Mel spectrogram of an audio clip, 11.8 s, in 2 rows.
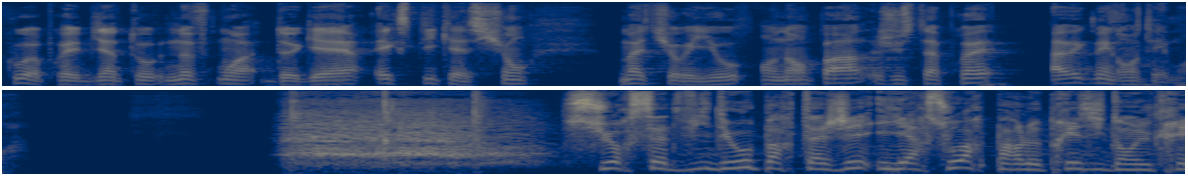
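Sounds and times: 
speech: 0:00.0 - 0:06.1, 0:08.8 - 0:11.8
residents of Kherson cheering Ukrainian forces after the Russian withdrawal: 0:07.3 - 0:08.7.

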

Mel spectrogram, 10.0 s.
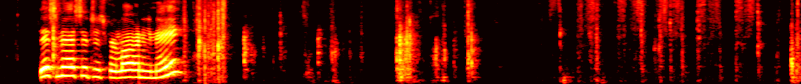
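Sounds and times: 
speech: 0:00.5 - 0:02.5
cards shuffled and pulled from a deck during a card reading: 0:02.2 - 0:10.0.

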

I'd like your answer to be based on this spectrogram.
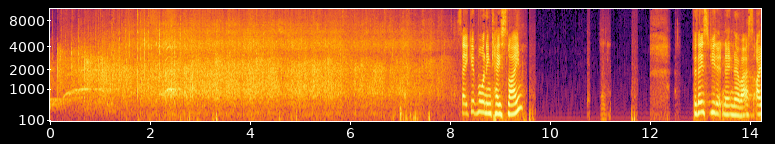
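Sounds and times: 
audience applause welcoming speakers to the stage: 0:00.0 - 0:08.2
speech: 0:08.3 - 0:09.6, 0:12.9 - 0:14.2.

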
